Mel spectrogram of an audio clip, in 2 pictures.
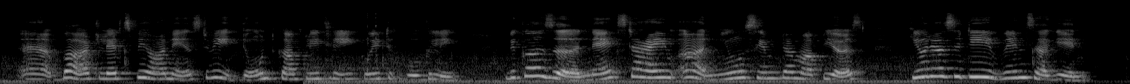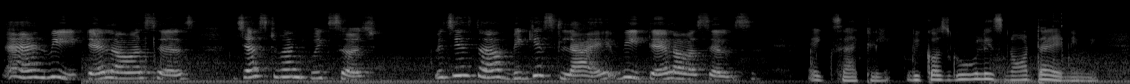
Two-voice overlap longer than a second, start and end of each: none

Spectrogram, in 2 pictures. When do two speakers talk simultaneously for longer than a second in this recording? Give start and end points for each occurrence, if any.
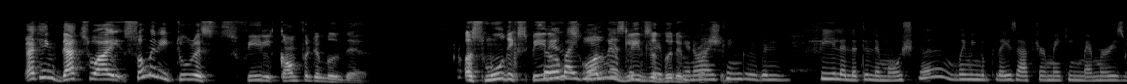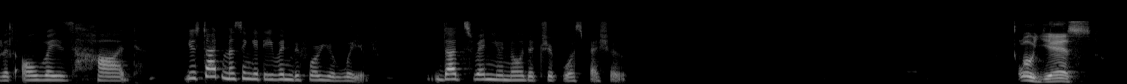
5.4-7.3

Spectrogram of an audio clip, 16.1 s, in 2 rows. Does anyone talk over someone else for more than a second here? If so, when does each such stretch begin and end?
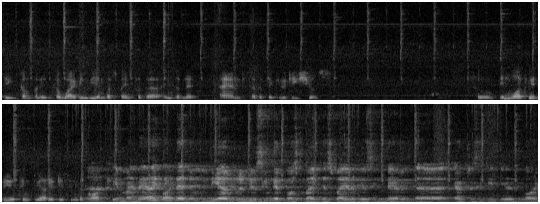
9.4-10.9

